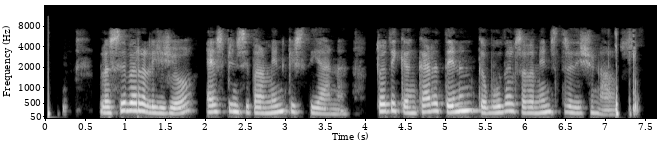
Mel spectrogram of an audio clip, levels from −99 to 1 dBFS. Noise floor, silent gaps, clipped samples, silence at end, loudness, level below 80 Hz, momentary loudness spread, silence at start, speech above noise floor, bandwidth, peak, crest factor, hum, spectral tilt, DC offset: -40 dBFS; 0.60-0.67 s, 1.94-1.98 s, 4.02-4.13 s; under 0.1%; 0.25 s; -17 LUFS; -52 dBFS; 11 LU; 0.05 s; 24 dB; 7.6 kHz; -2 dBFS; 16 dB; none; -6 dB/octave; under 0.1%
